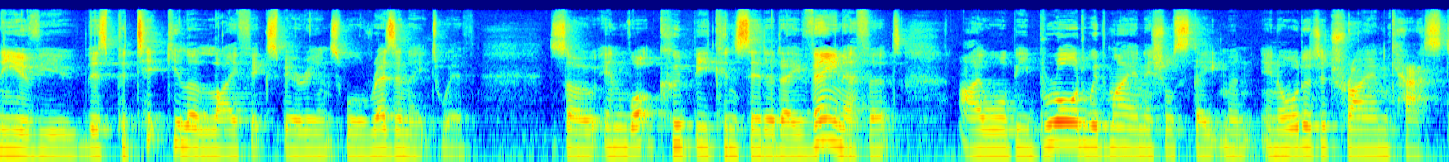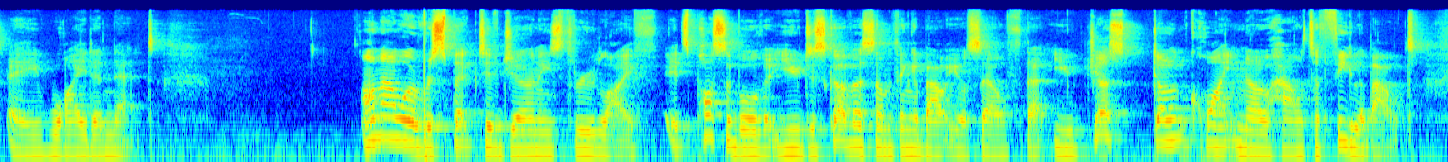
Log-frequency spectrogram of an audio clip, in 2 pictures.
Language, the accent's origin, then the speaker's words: English; Bristol, South West England, United Kingdom; born there; I was born in Bristol, England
